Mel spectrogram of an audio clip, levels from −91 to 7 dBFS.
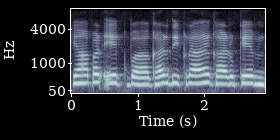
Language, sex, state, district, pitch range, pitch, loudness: Hindi, female, Chhattisgarh, Kabirdham, 220-245 Hz, 240 Hz, -12 LUFS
